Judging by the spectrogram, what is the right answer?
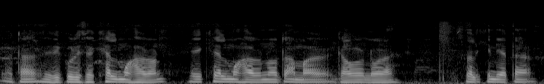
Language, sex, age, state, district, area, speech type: Assamese, male, 45-60, Assam, Udalguri, rural, spontaneous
